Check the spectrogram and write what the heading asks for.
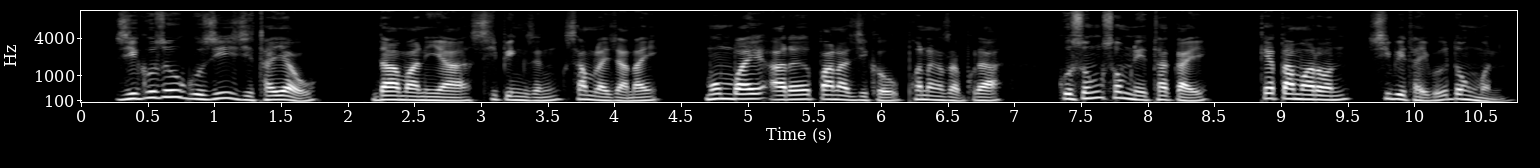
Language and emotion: Bodo, neutral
